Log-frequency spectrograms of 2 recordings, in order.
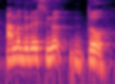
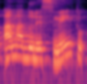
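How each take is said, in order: First: "amadurecimento" with the N voiced as its own nuh before "to"; wrongly sounded N. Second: Said in the usual way. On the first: Shown as a demonstration. Teacher showing how it is not said, N fully sounded. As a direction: break out a full N sound in "amadurecimento". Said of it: "eu não falo assim". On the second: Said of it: "Quando eu falo amadurecimento".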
